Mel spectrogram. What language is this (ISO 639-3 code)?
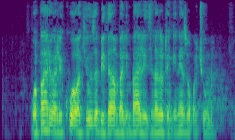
swa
